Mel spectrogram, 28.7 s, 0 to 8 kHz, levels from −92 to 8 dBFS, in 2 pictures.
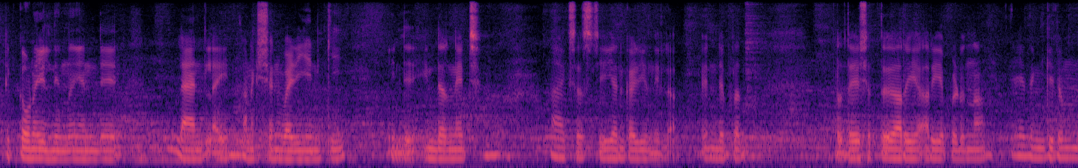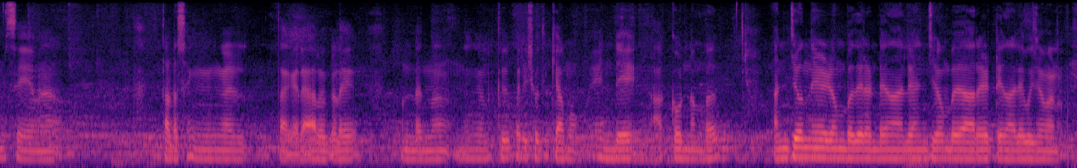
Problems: constant background noise, low volume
